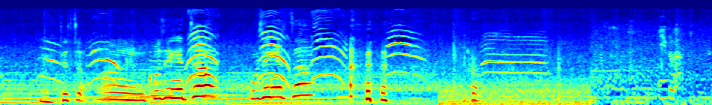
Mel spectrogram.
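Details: Motherless young kittens in the countryside, cared for after their mother vanished, calling during toilet stimulation. They make a burst of overlapping high, arching mews that fade into a single steady call, with a person talking softly and background music.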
